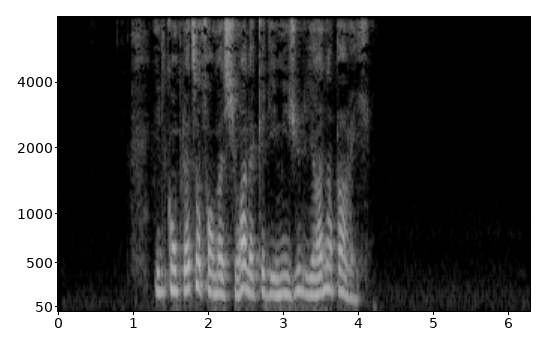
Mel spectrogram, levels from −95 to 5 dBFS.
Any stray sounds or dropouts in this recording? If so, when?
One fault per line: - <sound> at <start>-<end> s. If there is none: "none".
none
